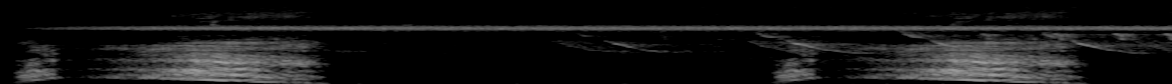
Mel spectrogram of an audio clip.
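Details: Lion roaring: two deep, rough roars about four seconds apart, each swelling over roughly a second and then fading, with a steady high-pitched whine and faint sweeping tones in the background.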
